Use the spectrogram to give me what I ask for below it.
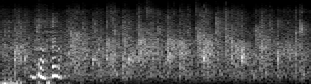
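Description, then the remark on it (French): An audience applauds Barbada with dense, steady clapping that fills the whole stretch at a fairly even loudness, with a brief vocal cheer rising over it near the start. “Oui, applaudissons Barbada.”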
